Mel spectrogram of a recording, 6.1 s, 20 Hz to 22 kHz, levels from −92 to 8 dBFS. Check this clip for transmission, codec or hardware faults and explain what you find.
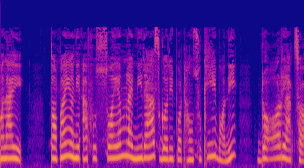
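One codec fault runs through the whole recording: the speech carries plainly audible MP3 compression artefacts from start to finish.

MP3 compression, present throughout: everything above 11.2 kHz is missing, so sibilants sound dull and clipped off, and the remaining detail has a watery, swirling quality. The likely cause is a starved MP3 encoder, consistent with a low bitrate of 49 kbps. Short of bits, it drops the top band at a fixed edge and discards quiet frequency lines, which flicker in and out between frames. On a spectrogram this shows as a flat ceiling at 11.2 kHz with patchy, blocky holes beneath it, and the waveform's consonant onsets look softened.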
